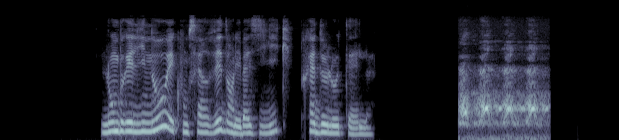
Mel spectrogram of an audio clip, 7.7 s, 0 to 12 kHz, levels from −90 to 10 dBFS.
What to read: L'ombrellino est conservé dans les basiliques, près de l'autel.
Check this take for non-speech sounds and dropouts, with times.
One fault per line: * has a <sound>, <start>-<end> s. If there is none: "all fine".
* has a bark, 5.7-6.9 s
